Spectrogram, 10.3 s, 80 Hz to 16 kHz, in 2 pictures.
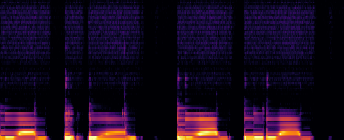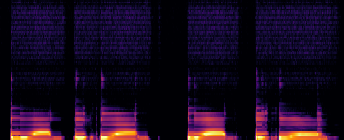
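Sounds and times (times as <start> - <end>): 
East Coast hip hop wah guitar line in Ab major: 0.0 - 2.0, 2.7 - 4.7, 5.3 - 7.4, 8.0 - 10.2.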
